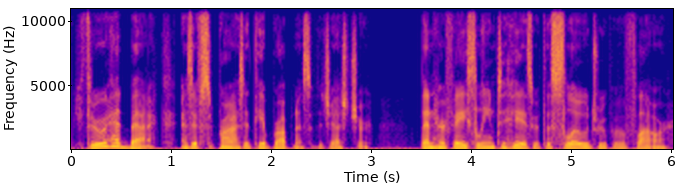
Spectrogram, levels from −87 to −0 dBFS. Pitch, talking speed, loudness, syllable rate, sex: 170 Hz, 270 wpm, -18 LUFS, 6.5 syllables/s, female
